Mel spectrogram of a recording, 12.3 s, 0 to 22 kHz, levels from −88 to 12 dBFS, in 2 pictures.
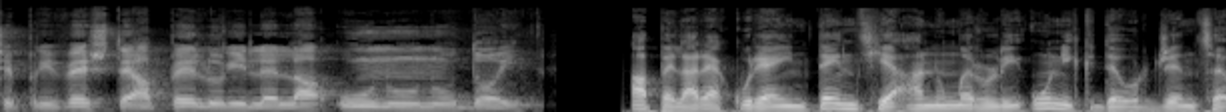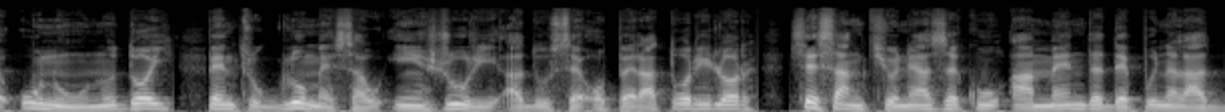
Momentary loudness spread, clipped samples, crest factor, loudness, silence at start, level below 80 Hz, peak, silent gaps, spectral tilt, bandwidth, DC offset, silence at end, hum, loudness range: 7 LU; under 0.1%; 18 dB; -18 LUFS; 0 s; -40 dBFS; 0 dBFS; 2.78-3.11 s; -6.5 dB/octave; 15 kHz; under 0.1%; 0 s; none; 3 LU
